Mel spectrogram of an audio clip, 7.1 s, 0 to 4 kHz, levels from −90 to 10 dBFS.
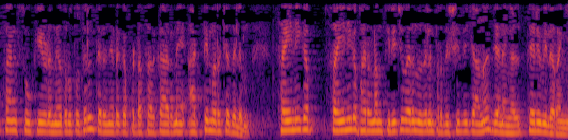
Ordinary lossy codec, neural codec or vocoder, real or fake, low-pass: none; none; real; 3.6 kHz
